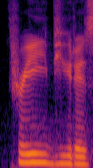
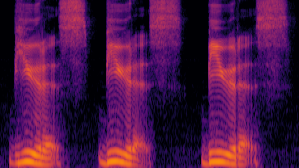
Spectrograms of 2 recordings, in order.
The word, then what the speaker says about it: beauteous: Na pronúncia do inglês americano, esse Tzinho aqui se transforma em flap, ou seja, aquele quase R típico do inglês americano em certas palavras. Então não dizemos beauteous com um T seco, mas com flap.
